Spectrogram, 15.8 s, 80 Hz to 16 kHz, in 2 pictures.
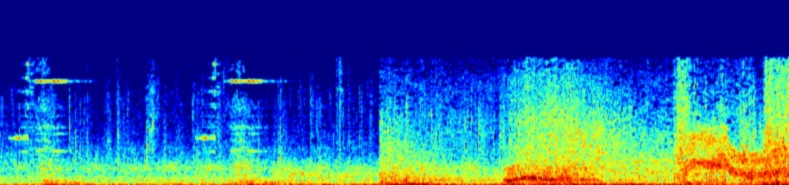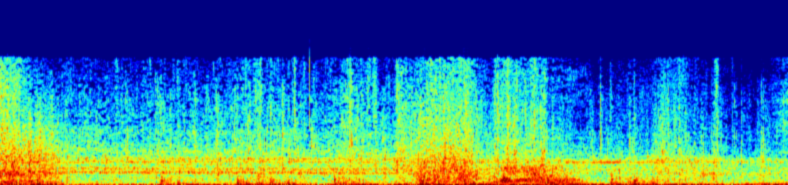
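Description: Incendiary grenade going off in Resident Evil 4, a burst of booming, crackling fire with rumbling, mechanical game noise and several surging whooshes of flame over a steady loud background.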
